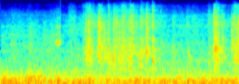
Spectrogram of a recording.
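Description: A wire laundry cart rattles as it rolls across a tiled floor.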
